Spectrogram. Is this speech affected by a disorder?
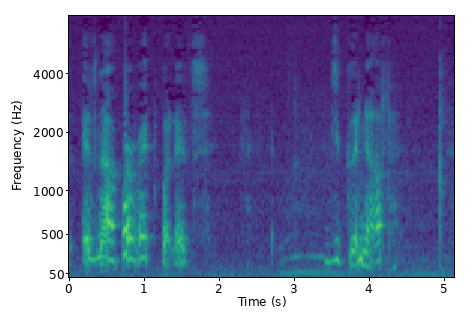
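Yes: cerebellar ataxia from brain tumour.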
